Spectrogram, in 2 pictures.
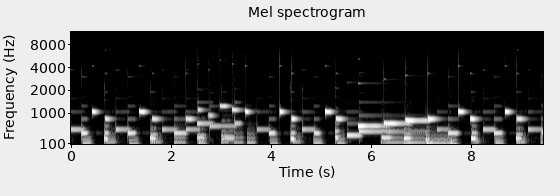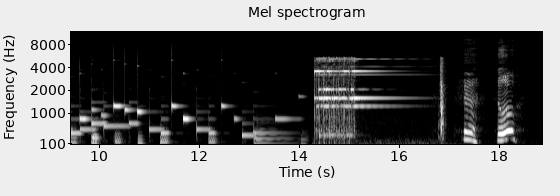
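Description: After a stretch of bouncy, rhythmic music, a telephone rings once in a bright, sustained burst lasting a couple of seconds, followed by a few short chirping sounds.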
